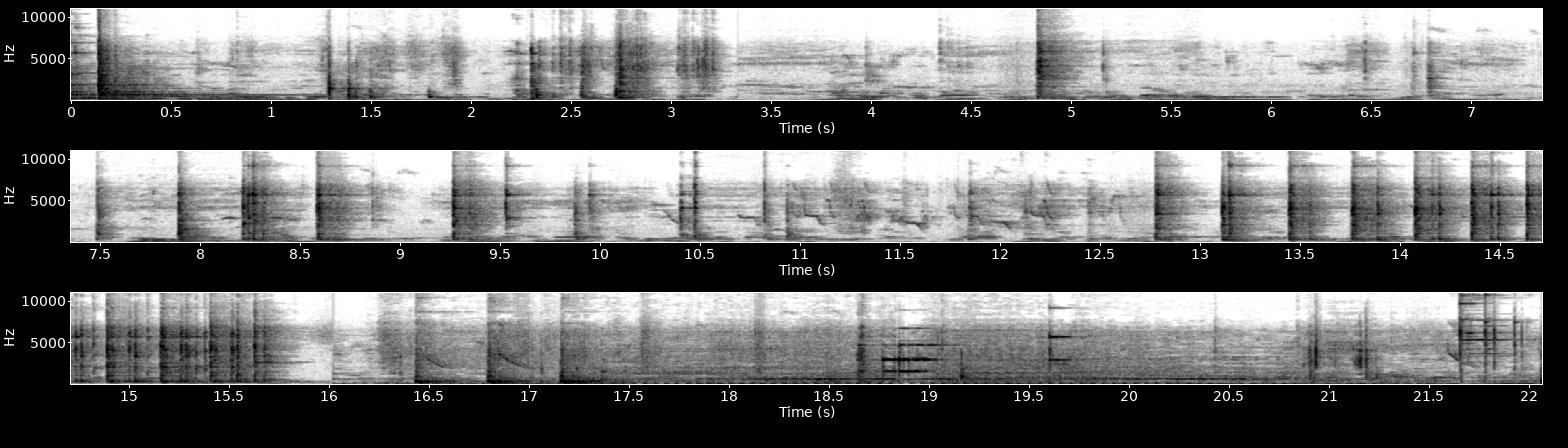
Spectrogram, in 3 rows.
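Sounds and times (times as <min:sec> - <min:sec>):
motorcycle engine running: 0:16.0 - 0:22.0
metallic clinks of hand tools: 0:21.6 - 0:22.0.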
